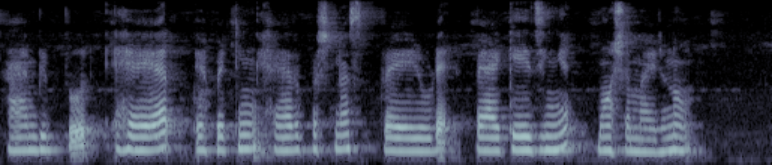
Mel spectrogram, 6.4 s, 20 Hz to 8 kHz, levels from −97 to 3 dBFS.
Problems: low volume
